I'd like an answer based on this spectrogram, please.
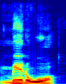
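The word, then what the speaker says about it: manhwa: you manho or like it's spelled m an wa. So it's like manow whatever.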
